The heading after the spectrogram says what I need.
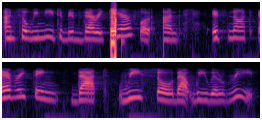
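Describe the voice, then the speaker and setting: A woman's voice: on the high side, moderate pace. Earnest woman teaching on a phone line. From Jamaica. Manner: earnest, instructive. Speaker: host.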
